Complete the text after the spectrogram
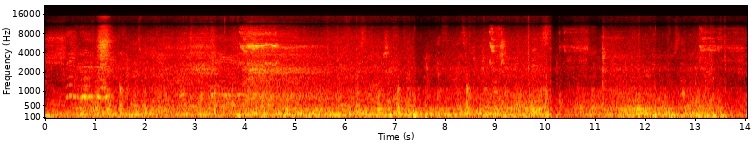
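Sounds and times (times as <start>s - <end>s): train rumble with wheel clatter: 0.0s - 14.0s
high-pitched squeals: 2.6s - 6.2s.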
